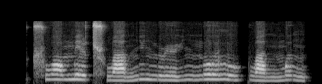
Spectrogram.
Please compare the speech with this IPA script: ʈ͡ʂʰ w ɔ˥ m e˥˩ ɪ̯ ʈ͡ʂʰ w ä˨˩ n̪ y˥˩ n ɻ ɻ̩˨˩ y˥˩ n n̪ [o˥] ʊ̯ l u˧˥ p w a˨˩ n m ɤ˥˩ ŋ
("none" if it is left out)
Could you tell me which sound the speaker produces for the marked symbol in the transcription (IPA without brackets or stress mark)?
o˥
